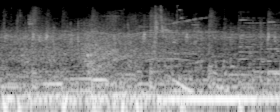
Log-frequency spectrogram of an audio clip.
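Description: Theme-music sting for a TV sports show: a heavy, sustained bass with sharp percussive hits and sweeping whoosh effects, swelling louder in the second half.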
